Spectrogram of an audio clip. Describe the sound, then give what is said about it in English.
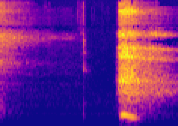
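A deep breath let out as a slow, relaxing sigh: one loud, breathy exhale that fades gradually, heard alone after a short quiet gap and a faint earlier breath. “Take a deep breath.”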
